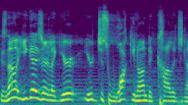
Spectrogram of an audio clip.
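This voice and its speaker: A man speaks with an American accent. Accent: Tejano South Texas English. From South Texas, Rio Grande Valley. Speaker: event moderator, professor. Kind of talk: event emceeing. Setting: stage at school assembly.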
